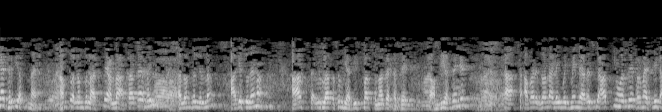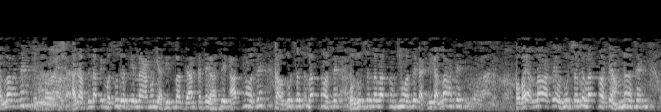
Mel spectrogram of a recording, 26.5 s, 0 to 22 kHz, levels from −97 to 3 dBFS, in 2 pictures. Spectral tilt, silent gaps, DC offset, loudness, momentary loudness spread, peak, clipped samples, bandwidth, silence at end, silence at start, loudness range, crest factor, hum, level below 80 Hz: -12 dB/octave; none; under 0.1%; -20 LUFS; 6 LU; -4 dBFS; under 0.1%; 5.6 kHz; 0 s; 0 s; 3 LU; 16 dB; none; -62 dBFS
